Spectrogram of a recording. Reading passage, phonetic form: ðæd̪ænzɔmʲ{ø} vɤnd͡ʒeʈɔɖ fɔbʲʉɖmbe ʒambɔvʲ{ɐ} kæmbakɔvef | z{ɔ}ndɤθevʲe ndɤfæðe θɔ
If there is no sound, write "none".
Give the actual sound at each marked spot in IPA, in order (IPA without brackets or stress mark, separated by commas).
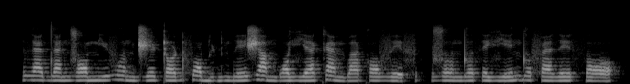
ʉ, æ, ɤ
